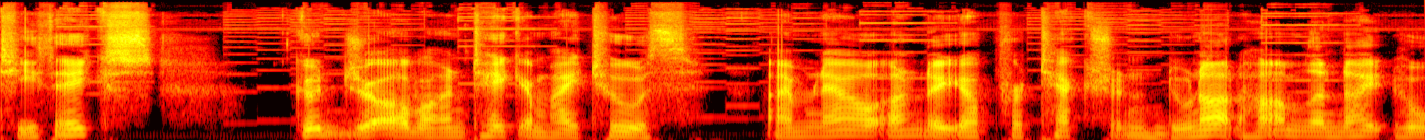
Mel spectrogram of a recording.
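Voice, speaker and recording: A man puts on a character voice at medium pitch, going at a fairly slow pace. Faint music plays in the background. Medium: game stream. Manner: grandiose, theatrical.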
